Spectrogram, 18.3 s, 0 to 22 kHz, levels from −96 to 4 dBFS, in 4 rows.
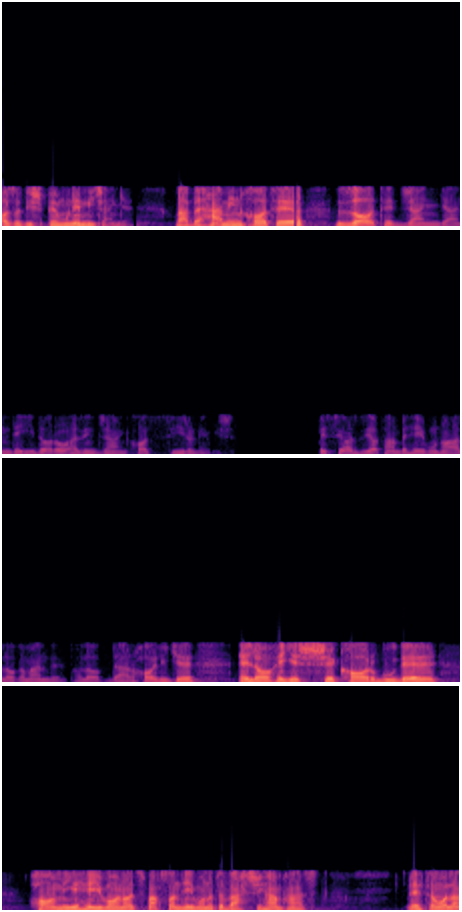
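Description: At 1.30 to 1.38 s and again at 2.91 to 2.97 s there is packet loss on an ADPCM call. Each time, about 30 ms of audio, roughly three packets, drops out and is filled with silence. The waveform shows a flat gap with sharp edges, and the spectrogram shows a blank vertical band. When sound resumes, the decoder's predictor and step size no longer match the sender's, so the audio comes back slightly distorted. It settles within tens of milliseconds.

From 3.62 to 4.48 s there is zipper noise. The level drops by some 25 dB in 1 dB steps, about 50 a second, with no smoothing between them. Each step leaves a small discontinuity, which is heard as a fine ticking or zipping riding on the fade. The waveform envelope descends as a staircase rather than a ramp, and the spectrogram shows faint broadband vertical lines at a regular spacing through the fade. The underlying telephone-band coding, consistent with G.726 at 32 kbit/s, adds only light coding damage.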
